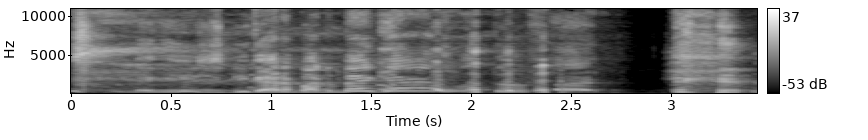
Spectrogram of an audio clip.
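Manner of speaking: high, laughing incredulous outburst; laughing disbelief. Real, not acted. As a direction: crack up while asking.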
